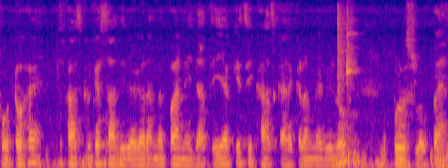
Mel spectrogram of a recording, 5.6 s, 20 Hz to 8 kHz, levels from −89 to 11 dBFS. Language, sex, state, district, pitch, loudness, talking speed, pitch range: Hindi, male, Haryana, Charkhi Dadri, 100 Hz, -19 LUFS, 215 wpm, 95-110 Hz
